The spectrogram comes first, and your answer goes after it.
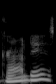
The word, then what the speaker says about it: Grande's: Grande's? Yep. And fun fact, I worked at Grandy's Pizzeria for a year.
